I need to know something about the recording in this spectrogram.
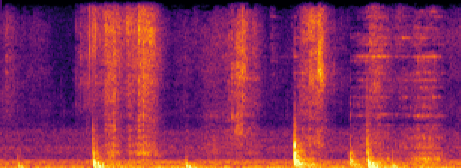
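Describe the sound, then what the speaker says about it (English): Knife chopping fresh chives on a chopping board, a few sharp, close chops with rasping board scrapes between them, no talking. "You bring them back together and just give them one final chop."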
